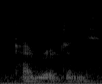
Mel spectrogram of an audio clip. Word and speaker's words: chirurgeons: Chirurgeons. That's how you spell it. And that's how you say it.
